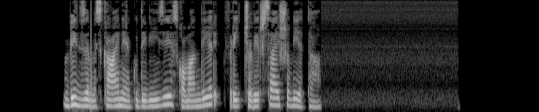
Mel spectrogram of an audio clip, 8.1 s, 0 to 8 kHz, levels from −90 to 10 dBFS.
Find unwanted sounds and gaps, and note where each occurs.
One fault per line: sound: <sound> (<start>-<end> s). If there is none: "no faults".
no faults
